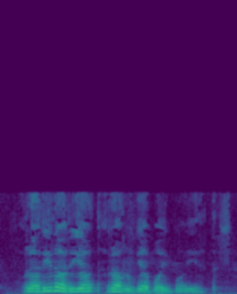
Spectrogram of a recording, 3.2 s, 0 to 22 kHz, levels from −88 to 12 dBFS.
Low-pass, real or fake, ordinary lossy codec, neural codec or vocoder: 19.8 kHz; fake; AAC, 24 kbps; vocoder, 48 kHz, 128 mel bands, Vocos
